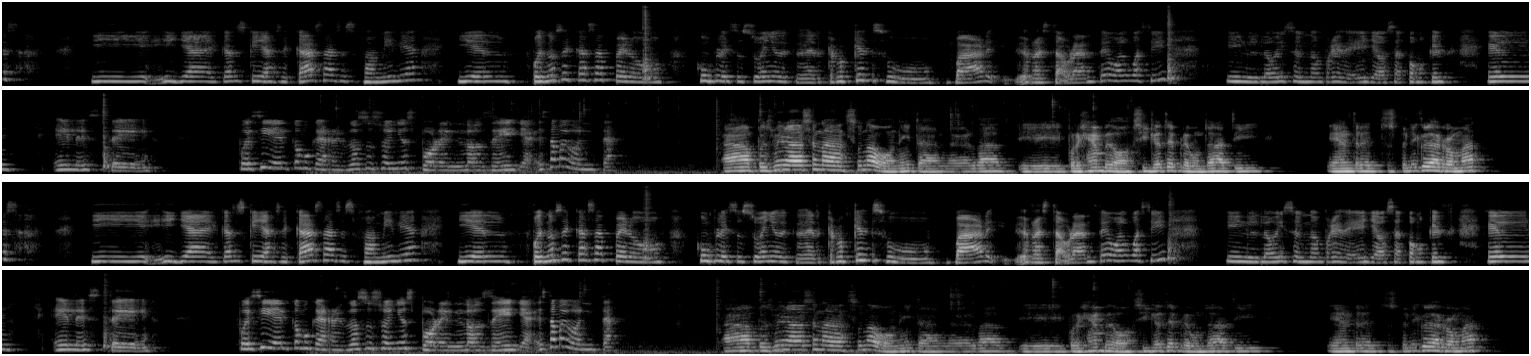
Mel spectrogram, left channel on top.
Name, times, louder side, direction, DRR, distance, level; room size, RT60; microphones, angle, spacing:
voice 1, 0.0-12.0 12.2-15.4 15.8-16.8 17.6-21.4, right 4 dB, 30° right, 0.4 m, -32 dB
sound 1, 4.0-19.0, left 3 dB, 80° left, 1.0 m, -52 dB
Fire, 18.3-26.6, left 1 dB, 15° left, 0.8 m, -54 dB
voice 2, 22.5-27.9 28.5-30.0, left 5 dB, 60° left, 0.4 m, -27 dB
4.8 x 2.8 x 3.9 m
head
